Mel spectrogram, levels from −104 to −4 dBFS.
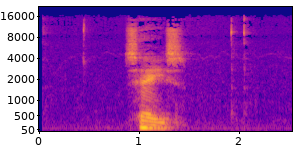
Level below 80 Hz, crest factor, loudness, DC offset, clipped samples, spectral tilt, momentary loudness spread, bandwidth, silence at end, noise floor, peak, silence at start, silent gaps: -62 dBFS; 22 dB; -24 LUFS; under 0.1%; under 0.1%; -3.5 dB/octave; 23 LU; 16.5 kHz; 0.45 s; -48 dBFS; -6 dBFS; 0.45 s; none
